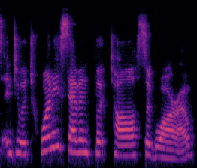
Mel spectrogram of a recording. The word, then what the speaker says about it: saguaro: a 27 foot tall saguaro or saguaro i think is how you say it and didn't even finish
